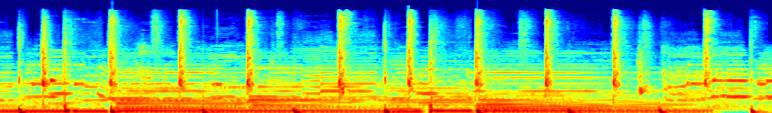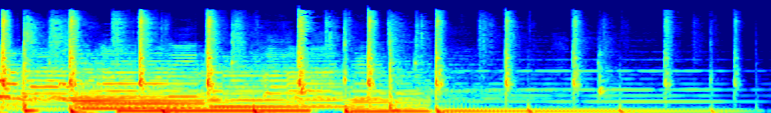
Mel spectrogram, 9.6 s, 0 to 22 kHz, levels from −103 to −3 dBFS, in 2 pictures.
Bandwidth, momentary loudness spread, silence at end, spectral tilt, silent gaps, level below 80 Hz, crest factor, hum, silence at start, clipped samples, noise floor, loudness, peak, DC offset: 15 kHz; 18 LU; 0.35 s; -6 dB/octave; none; -24 dBFS; 16 dB; none; 0 s; under 0.1%; -45 dBFS; -17 LUFS; 0 dBFS; under 0.1%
